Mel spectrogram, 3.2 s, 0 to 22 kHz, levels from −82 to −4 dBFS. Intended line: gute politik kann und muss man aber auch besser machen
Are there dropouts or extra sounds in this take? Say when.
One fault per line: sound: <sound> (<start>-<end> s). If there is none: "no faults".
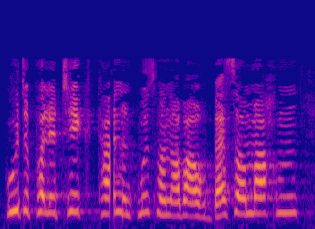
sound: dropout (1.1-1.1 s)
